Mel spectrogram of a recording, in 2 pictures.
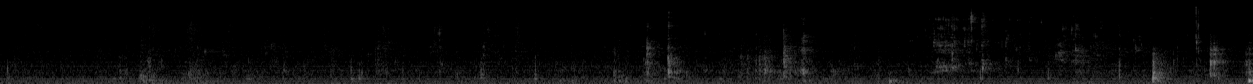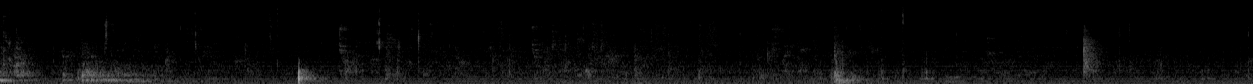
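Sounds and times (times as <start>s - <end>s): faint steady hum: 0.0s - 25.0s
chewing and wet mouth noises: 2.1s - 5.6s, 6.4s - 25.0s.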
